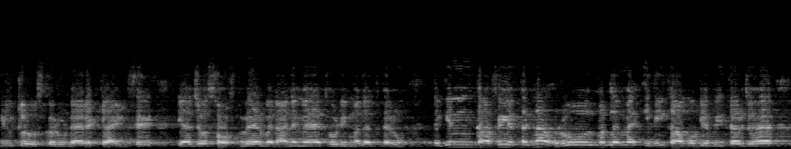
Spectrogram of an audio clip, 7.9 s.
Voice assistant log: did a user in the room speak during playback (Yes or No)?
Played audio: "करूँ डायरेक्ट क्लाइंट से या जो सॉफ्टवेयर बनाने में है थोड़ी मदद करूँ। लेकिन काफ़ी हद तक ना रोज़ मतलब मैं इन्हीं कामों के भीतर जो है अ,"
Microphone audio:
No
